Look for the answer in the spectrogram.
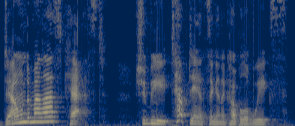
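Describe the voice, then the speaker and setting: A woman's voice: low voice, big pitch swings, normal speed, bright, forceful tone, exaggerated voice. A woman playing a down-to-earth, sceptical ally of a detective, blunt and wry, in a radio drama.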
